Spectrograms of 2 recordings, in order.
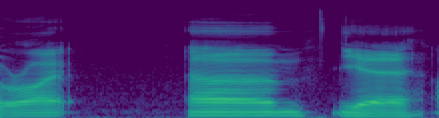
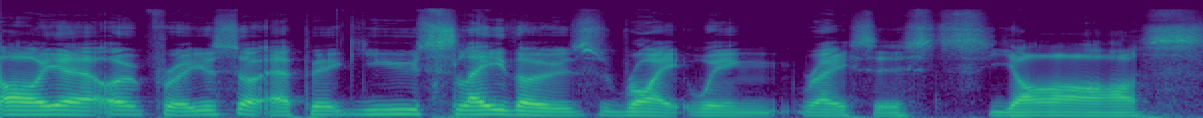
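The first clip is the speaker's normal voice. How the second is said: ordinary talk, nothing marked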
